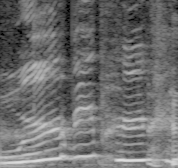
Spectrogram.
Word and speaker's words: Warby Parker: Warby Parker.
